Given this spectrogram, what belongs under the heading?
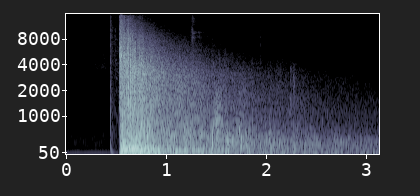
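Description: A single heavy gunshot or cannon blast in a military shooter video game, loud and close, with a long rumbling decay that fades over the next few seconds.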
